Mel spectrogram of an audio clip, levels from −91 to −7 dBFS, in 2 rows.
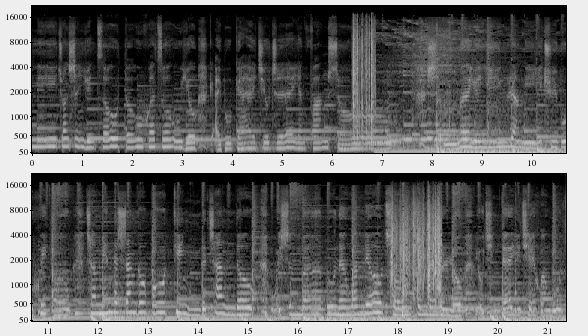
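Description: At 6.36 s a burst of scratching noise breaks in and lasts until 6.87 s. It returns at 17.81 s and runs to 18.87 s. Both bursts are dense and uneven, about as loud as the sound itself. This is cable scratch noise. The likely cause is a worn cable, connector or control being moved. Its contact resistance then jumps about rapidly, and the signal picks up a rough, rustling crackle.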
